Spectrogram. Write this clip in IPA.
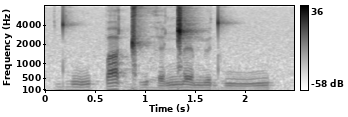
dʱ uː˧˩˧ pː a˧˥˧ ɡ͡ǁ u˥˧ ɦ ɛ˧˩˧ ŋ͡ǁ ɛ˥˧ m ʏ˧˥˧ dʱ uː˧˩˧

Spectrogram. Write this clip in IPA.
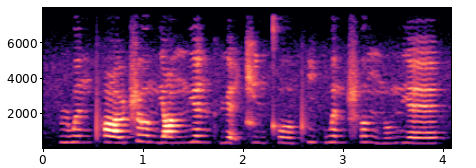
ɻ w ə˧˥ n pʰ ɑ˧˥ ʊ̯ ʈ͡ʂ ɤ˥˩ n̪ j ɑ˧˥ ŋ n̪ j ɛ˥˩ n pʰ ɥ ɛ̰˨˩ t͡ɕ y˧˥ n kʰ o˧˥ ʊ̯ pʰ i˥˧ k w ə˥˧ n ʈ͡ʂʰ ɤ˥˩ ŋ n̪ u˧˥ n̪ j ɛ˥

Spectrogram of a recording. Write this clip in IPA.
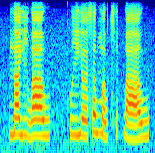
n̪ aː˧ j iː˨˩ w aː˧ w | kʷʰ iː˨˧ j œː˨ s ɐ˥ w m ɐ˨˧ w t͡sʰ ɪ˥ k̚ w aː˨˥ w

